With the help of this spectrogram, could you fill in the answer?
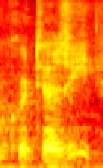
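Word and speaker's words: Cortese: um the conductor is as we mentioned Maestro cortezi am I pronouncing that writers of course that's right of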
